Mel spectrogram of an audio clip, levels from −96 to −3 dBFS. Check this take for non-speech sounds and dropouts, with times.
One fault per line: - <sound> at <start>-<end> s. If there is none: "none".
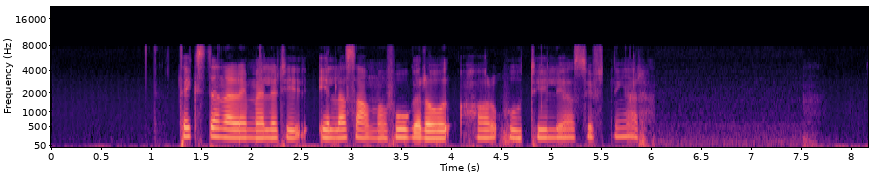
none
